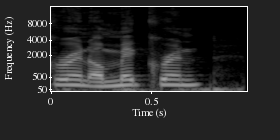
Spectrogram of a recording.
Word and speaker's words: Omicron: Omarion. – In Africa. – Omicron. – It started Omicron. – Omicron. Omicron. I'm trying to pronounce that shit.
